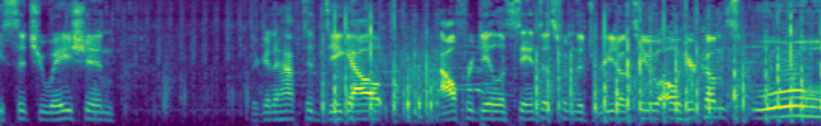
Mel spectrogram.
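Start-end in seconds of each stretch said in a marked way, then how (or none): 5.5-6.8 sudden rising excited call; excited outburst. Real, not acted. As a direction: react loud and high to a big play. Sudden elimination during live play.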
